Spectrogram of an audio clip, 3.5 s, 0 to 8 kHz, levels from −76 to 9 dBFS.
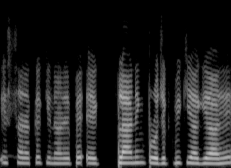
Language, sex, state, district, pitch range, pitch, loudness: Hindi, female, Uttar Pradesh, Jyotiba Phule Nagar, 245-265 Hz, 255 Hz, -19 LUFS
